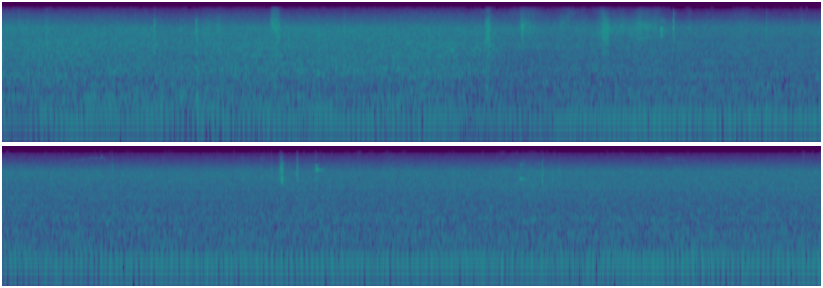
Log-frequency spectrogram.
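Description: Steady machine hum, like a fan running, with a few faint clicks of small metal parts being handled as a bracket is taken apart by hand.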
